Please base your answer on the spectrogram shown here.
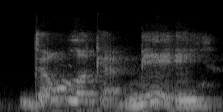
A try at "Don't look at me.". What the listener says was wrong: No, so you're stressing the word me?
